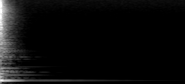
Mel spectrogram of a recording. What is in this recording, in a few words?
Snare Dry Funk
